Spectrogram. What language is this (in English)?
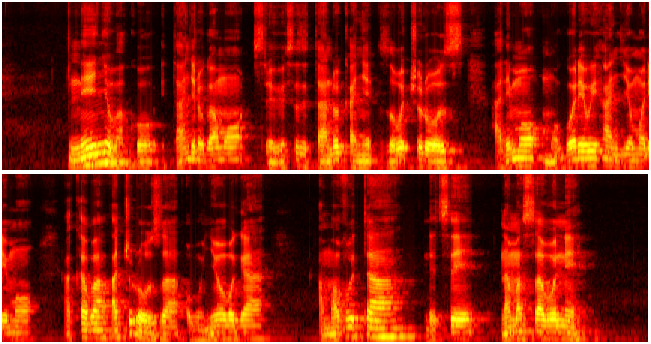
Kinyarwanda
